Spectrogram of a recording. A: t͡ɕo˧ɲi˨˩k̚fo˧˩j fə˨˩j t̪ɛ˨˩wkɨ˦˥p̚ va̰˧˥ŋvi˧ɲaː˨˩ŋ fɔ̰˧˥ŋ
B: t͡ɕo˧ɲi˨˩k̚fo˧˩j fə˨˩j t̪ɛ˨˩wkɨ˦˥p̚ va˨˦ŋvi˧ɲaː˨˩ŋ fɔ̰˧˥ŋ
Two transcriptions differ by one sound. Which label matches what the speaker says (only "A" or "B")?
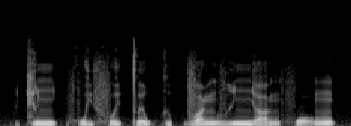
B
